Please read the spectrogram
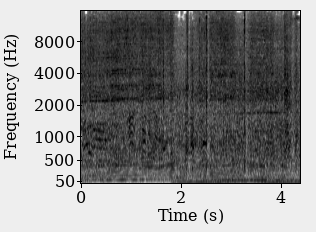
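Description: Motorcycle engine running, its rumble growing louder and deeper about two seconds in, with voices and a few sharp clicks over it.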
